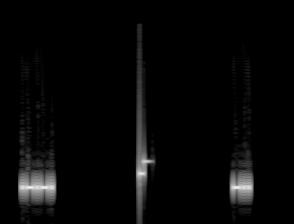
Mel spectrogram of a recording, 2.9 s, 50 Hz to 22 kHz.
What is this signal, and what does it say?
Morse code, heard as a keyed tone, about 50 wpm, 700 Hz. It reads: <AR> D
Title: Single Character (Letter:Number:Punctuation:Prosign) Alt 50wpm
